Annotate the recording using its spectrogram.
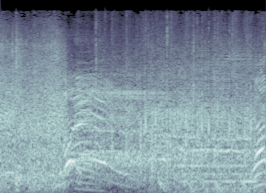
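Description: Ice hockey arena crowd cheering and applauding as a goal is scored, with a swell of noise in the first second followed by shouts and held calls.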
